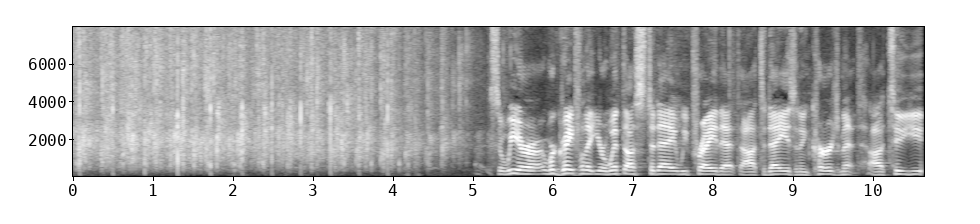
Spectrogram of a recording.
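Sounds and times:
church congregation applauding: 0:00.0 - 0:05.3
speech: 0:05.3 - 0:10.6.

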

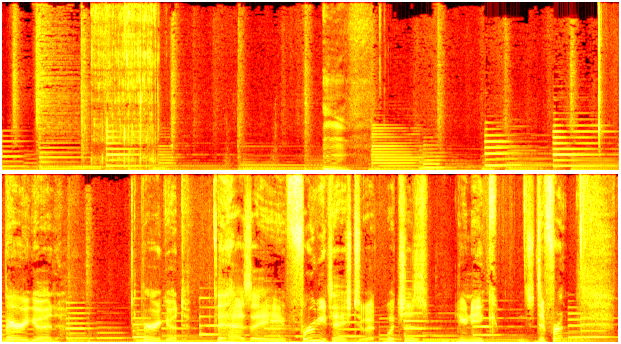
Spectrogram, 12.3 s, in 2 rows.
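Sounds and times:
tonal music: 0:00.0 - 0:12.3
slurp of hot coffee being sipped: 0:00.8 - 0:01.8
speech: 0:03.2 - 0:03.6, 0:06.2 - 0:06.9, 0:07.6 - 0:12.2.

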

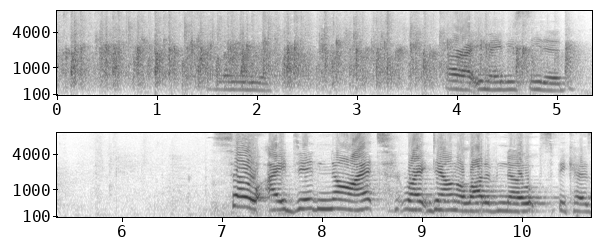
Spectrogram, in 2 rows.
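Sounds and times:
audience clapping hands: 0:00.0 - 0:05.4
voice over clapping: 0:01.2 - 0:02.6, 0:03.7 - 0:05.3
speech: 0:01.6 - 0:02.3, 0:03.9 - 0:05.3, 0:07.1 - 0:10.6.

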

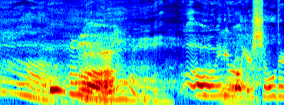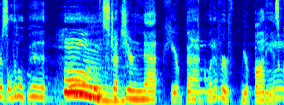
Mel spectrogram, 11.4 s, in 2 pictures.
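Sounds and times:
person yawning during a warm-up stretch: 0:00.0 - 0:05.2, 0:06.9 - 0:08.2
speech: 0:08.0 - 0:11.3.

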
